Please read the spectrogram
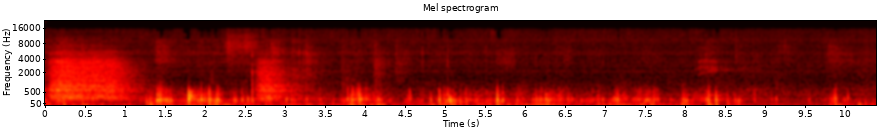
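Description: Handling noise: a short rustle, then a run of irregular knocks and thumps, about one or two a second, as people get up and move about near the microphone.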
